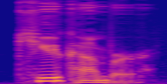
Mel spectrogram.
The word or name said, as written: cucumber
